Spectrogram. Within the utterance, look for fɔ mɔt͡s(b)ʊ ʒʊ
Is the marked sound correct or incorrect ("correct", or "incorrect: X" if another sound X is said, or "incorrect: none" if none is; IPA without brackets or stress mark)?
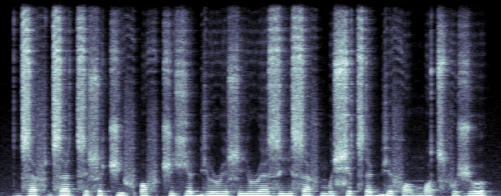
incorrect: f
